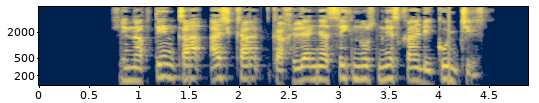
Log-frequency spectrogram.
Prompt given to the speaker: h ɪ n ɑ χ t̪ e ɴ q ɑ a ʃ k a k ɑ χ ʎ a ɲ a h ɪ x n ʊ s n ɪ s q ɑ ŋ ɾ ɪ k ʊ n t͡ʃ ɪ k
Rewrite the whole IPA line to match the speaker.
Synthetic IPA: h ɪ n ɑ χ t̪ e ɴ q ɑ a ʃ k a k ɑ χ ʎ a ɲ a s ɪ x n ʊ s n ɪ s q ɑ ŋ ɾ ɪ k ʊ n t͡ʃ ɪ k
